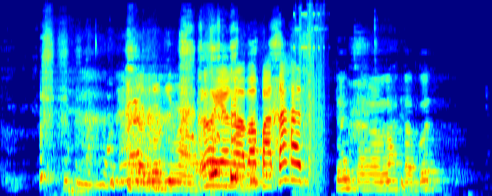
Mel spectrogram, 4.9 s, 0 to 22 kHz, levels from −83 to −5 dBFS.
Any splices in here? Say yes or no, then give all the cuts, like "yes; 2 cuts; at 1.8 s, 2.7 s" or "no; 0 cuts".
yes; 1 cut; at 3.1 s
